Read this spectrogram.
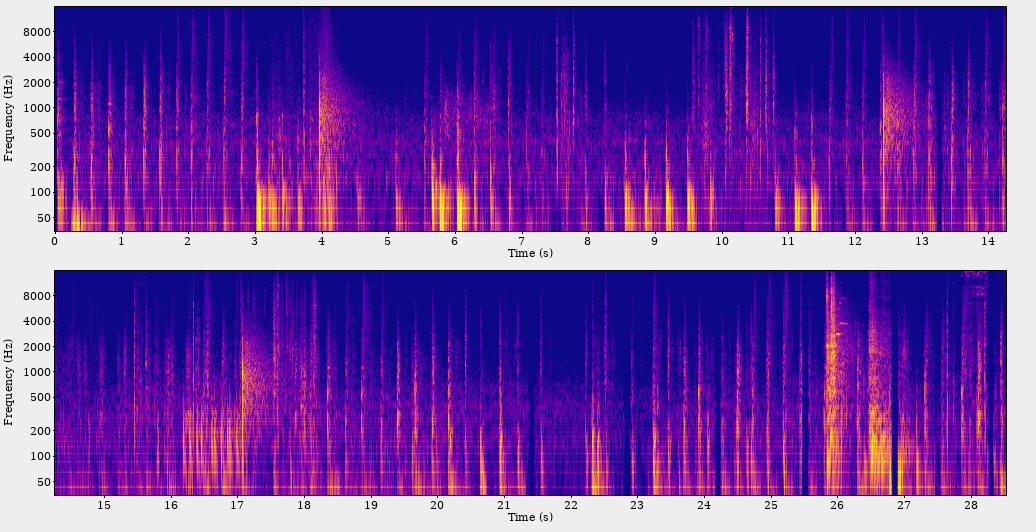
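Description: Footsteps run quickly over ground and wooden boards.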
